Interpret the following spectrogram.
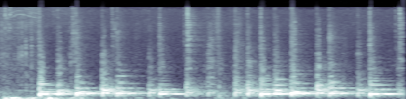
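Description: Conga drums played by hand: a quick, repeating rhythm of ringing drum strokes, starting about half a second in, played as one part of a three-drum conga pattern.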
